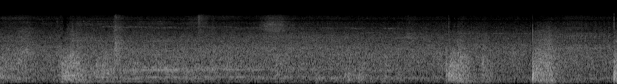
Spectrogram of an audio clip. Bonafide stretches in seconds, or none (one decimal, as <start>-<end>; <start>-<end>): 0.0-6.2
